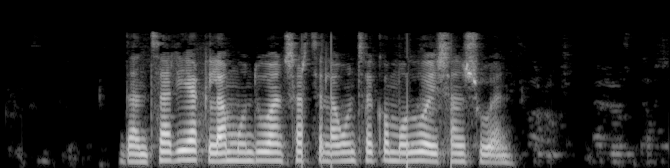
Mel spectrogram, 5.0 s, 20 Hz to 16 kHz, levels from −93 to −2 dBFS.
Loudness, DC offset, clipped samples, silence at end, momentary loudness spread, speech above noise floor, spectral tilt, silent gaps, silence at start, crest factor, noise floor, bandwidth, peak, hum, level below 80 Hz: -22 LUFS; under 0.1%; under 0.1%; 1.2 s; 7 LU; 33 dB; -5.5 dB/octave; none; 0.9 s; 20 dB; -54 dBFS; 8 kHz; -4 dBFS; none; -62 dBFS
